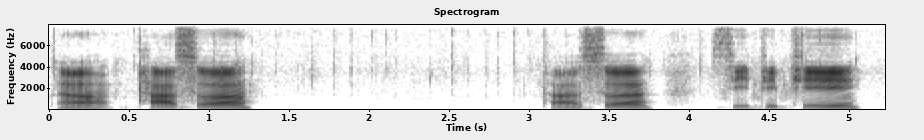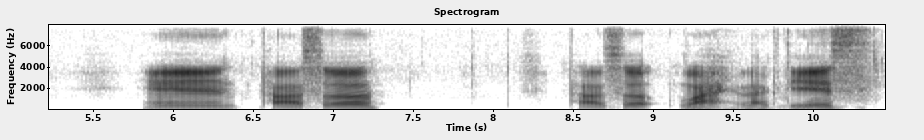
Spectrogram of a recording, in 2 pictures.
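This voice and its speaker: A man with a Korean accent, a non-native English speaker, teaching a coding tutorial in halting speech, repeating words and checking in with "okay?". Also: mid-range voice, bright, forceful tone, clear, resonant tone, no echo. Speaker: programming instructor. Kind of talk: screen-recorded coding tutorial.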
